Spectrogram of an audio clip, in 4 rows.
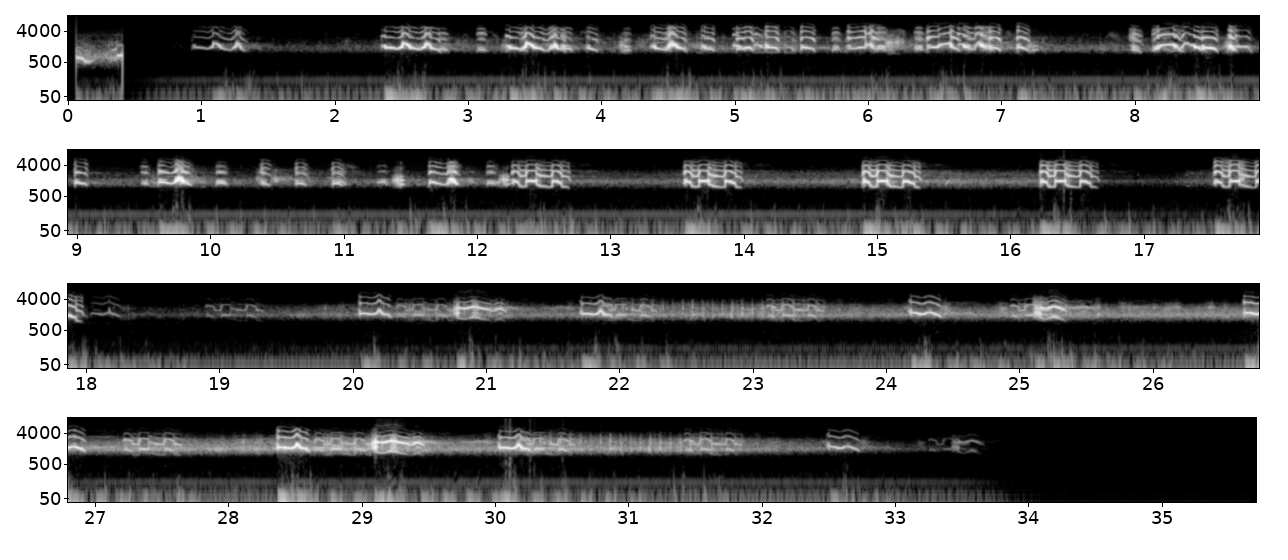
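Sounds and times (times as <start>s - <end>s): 
lesser white-fronted goose calling: 0.1s - 0.4s, 2.4s - 12.8s, 13.5s - 14.2s, 14.9s - 15.6s, 16.2s - 16.7s, 17.5s - 18.3s, 20.0s - 33.6s.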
